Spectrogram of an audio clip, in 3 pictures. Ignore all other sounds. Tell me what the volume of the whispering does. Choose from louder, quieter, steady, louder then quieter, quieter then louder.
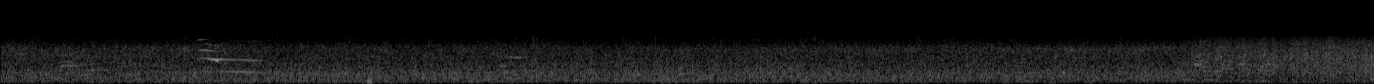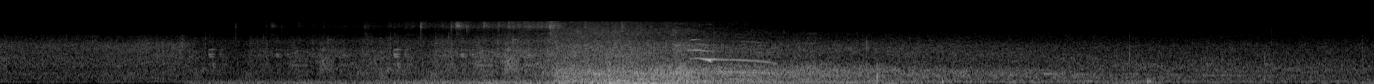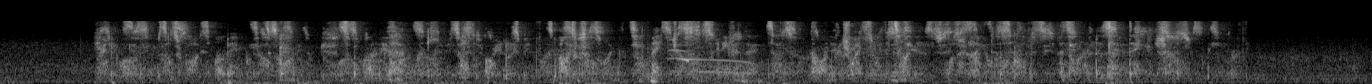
steady.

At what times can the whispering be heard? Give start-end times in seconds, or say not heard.
28.4-40.0.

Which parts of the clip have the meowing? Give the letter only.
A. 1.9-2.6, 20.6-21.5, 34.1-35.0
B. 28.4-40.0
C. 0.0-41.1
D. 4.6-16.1
A.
